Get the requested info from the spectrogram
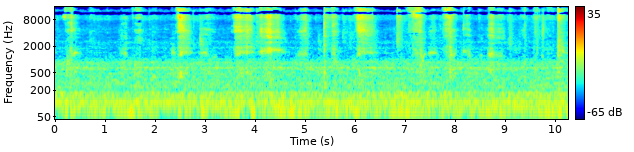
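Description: Steady low electrical hum with irregular short breathy puffs and rustles from a person breathing through nose and mouth and moving their hands against their clothes while signing.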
